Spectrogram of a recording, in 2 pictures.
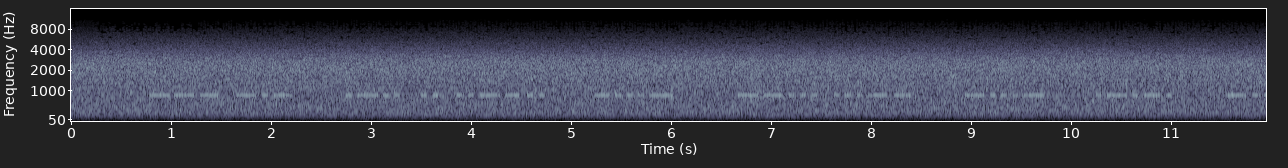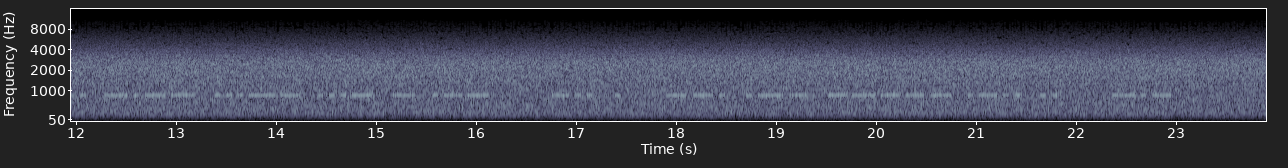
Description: Morse code, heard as a keyed tone, hand-sent with a bug key, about 21 wpm, 860 Hz, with heavy radio static. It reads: OK LI? <BT> 73 <BT> <AR> BY3VTW DE GW0LI K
